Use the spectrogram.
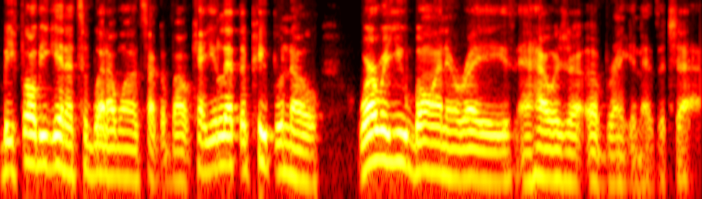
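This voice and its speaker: Gravelly guy hosting an interview, chill and easygoing, dry sound. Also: medium pitch, brisk, dark tone, no room sound. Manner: laid-back, many "uh" fillers, short affirmations. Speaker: interview host.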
